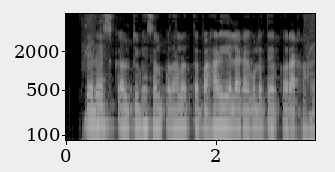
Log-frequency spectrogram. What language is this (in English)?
Bangla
